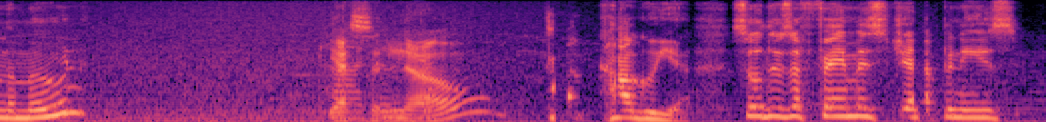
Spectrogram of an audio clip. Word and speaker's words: Kaguya: Kaguya.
